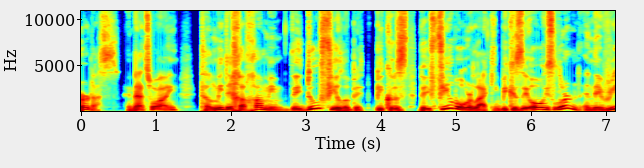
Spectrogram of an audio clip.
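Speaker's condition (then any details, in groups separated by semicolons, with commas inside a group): No condition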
